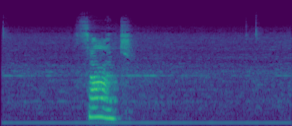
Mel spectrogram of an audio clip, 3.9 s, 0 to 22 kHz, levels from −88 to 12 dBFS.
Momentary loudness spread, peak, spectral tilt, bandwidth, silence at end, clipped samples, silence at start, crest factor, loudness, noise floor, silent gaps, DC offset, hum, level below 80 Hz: 29 LU; -6 dBFS; -2 dB/octave; 13 kHz; 1.85 s; under 0.1%; 1.1 s; 22 dB; -21 LUFS; -51 dBFS; none; under 0.1%; none; -78 dBFS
